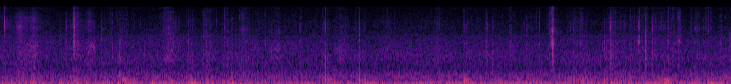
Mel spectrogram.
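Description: Long blue acrylic nails rapidly scratch and tap the face of a solid white bar of soap held upright in one hand. The result is a dense, continuous crackling scratch dotted with sharp, bright clicks over a steady low rumble.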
